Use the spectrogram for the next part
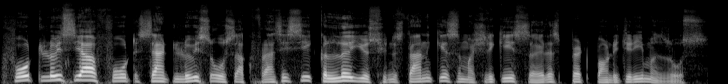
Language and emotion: Kashmiri, neutral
